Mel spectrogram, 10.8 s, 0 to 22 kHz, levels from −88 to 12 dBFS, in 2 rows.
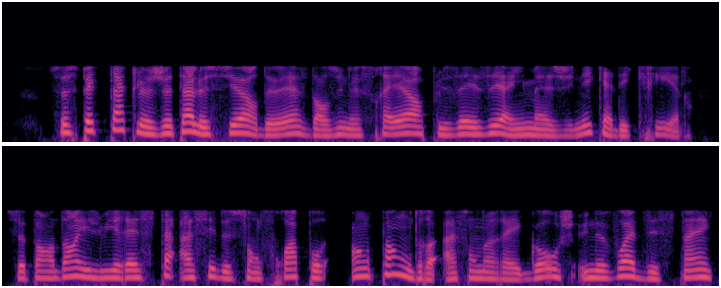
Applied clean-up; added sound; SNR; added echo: none; none; none; none.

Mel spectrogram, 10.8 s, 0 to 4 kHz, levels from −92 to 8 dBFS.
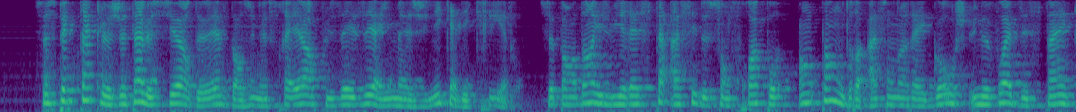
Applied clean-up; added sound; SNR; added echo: neural separator model SepFormer DNS4.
